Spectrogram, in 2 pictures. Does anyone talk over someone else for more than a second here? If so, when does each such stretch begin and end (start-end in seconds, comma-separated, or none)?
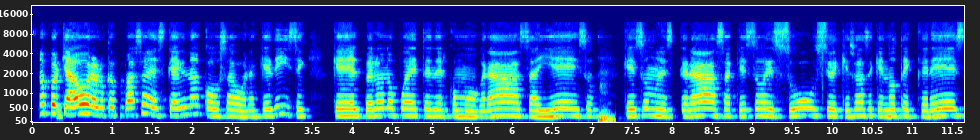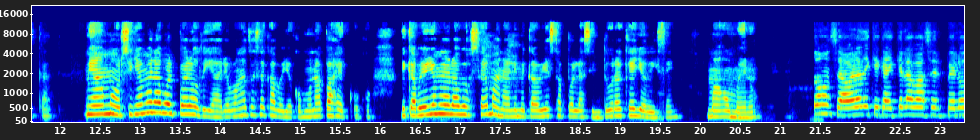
none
